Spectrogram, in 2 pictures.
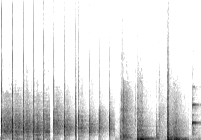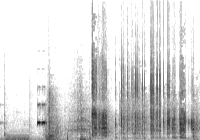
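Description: A fork stabs through the plastic film lid of a ready-meal tray, making a rapid run of sharp clicks, followed by a few heavy thuds. Two short microwave keypad beeps sound about a second apart with a low hum between them, and then the plastic film crinkles as it is peeled off the tray.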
